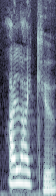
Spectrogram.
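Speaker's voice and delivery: tiny, high-pitched little dragon creature voice. Voicing a tiny dragon only the speaker can hear, in a little voice. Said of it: "in a little voice that only I can hear".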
